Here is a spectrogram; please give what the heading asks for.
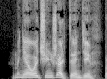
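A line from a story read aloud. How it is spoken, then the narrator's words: Hoarse wheeze. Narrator (Russian): прохрипел он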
